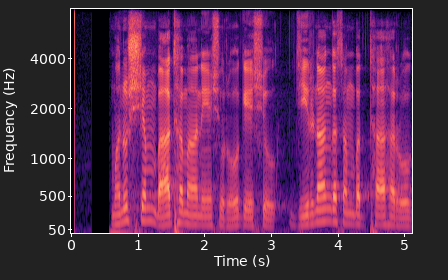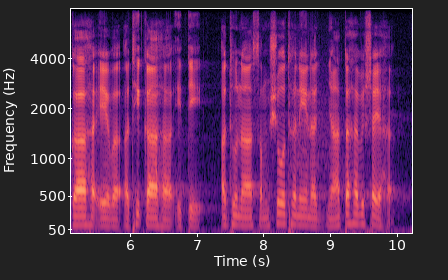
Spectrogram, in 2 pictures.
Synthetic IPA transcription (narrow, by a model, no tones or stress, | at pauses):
mɐnuʂjɐmbaːd̪ʱɐmaːneːʂuɾoːɡeːʃu | d͡ʒiːɾɳaːŋɡɐsɐmbɐd̪ʱːaːɦɐɾoːɡaːɦɐʔeːʋɐʔɐd̪ʱikaːɦɐʔḭt̪i | ɐd̪ʱunaːsɐmʃoːd̪ʱɐneːnɐdɲaːt̪ɐɦɐʋiʂɐjɐhɐ̰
